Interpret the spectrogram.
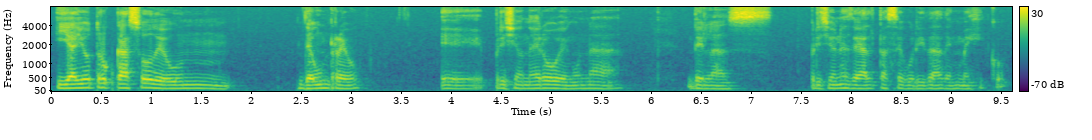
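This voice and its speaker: A pastor tells earnest stories in a Bible study panel discussion. His voice is dark and mellow, with a gravelly edge of vocal fry. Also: medium pitch, little pitch movement, slow pace. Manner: storytelling, earnest testimony.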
